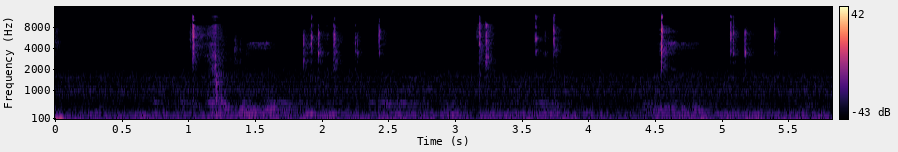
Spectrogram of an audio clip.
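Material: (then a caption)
Soap. A blade scores lines along the lower edge of a solid white bar of soap with a striped surface. About eleven short, crisp scratching clicks sound bright and dry, spread unevenly over a quiet, low background rumble.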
